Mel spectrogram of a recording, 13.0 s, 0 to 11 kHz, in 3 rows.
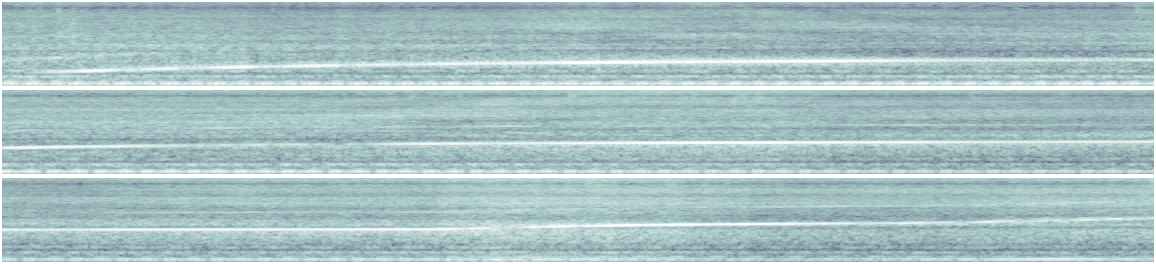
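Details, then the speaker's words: Duramax diesel pickup after a full top-end build with new heads and a Ryan's Diesel Service 9-blade turbo: steady rumble under a turbo whistle that climbs with revs then holds; smooth, even, healthy. "So fire this thing up so you guys can hear it. That Ryan's Diesel Service 9-blade."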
